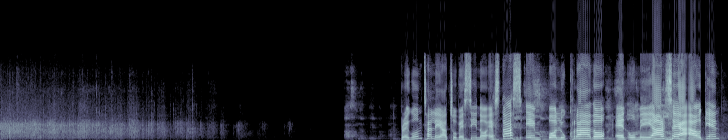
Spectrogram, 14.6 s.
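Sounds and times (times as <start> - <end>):
audience applauding: 0.0 - 5.3
speech: 8.0 - 14.4.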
